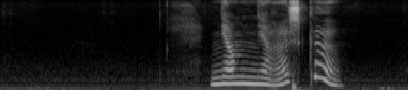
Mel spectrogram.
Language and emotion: Russian, positive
